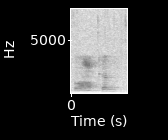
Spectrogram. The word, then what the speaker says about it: Blanken: the um letter from uh tommy blanken and that's how you pronounce it and are you expecting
